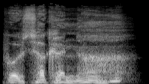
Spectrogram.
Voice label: vo chatter negative; respawn; eisen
